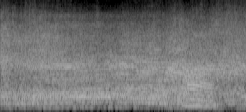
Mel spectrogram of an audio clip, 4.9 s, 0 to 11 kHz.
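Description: CP150 cub motorcycles race through qualifying at a motor circuit, a continuous loud engine drone with a rising whine as a bike passes close by.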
